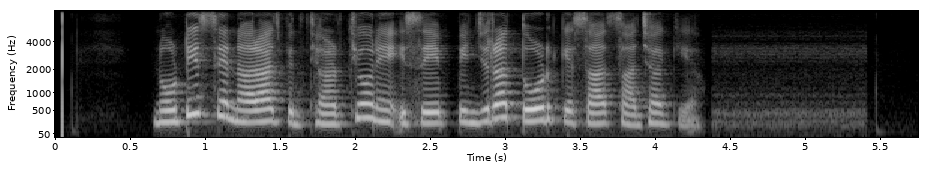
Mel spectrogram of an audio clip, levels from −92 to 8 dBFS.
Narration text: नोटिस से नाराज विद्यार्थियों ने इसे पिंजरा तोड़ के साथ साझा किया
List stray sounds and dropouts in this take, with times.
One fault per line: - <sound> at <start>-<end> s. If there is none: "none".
none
